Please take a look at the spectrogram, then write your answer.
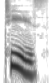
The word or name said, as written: t's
